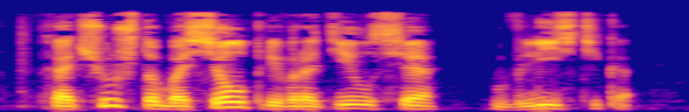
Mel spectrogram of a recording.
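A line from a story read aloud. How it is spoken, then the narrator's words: Quiet. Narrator (Russian): негромко сказал он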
